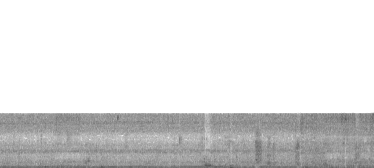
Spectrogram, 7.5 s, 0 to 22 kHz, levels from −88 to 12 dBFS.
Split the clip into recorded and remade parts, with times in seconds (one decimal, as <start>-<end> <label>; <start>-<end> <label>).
0.0-1.1 recorded; 1.1-1.6 remade; 1.6-6.5 recorded; 6.5-7.5 remade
